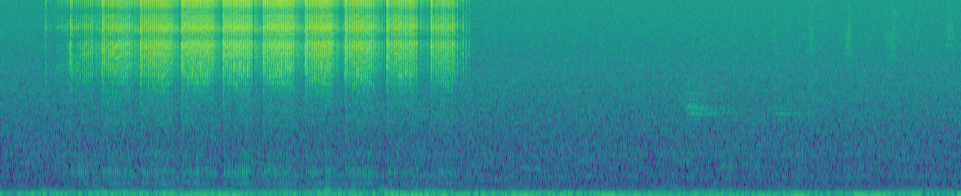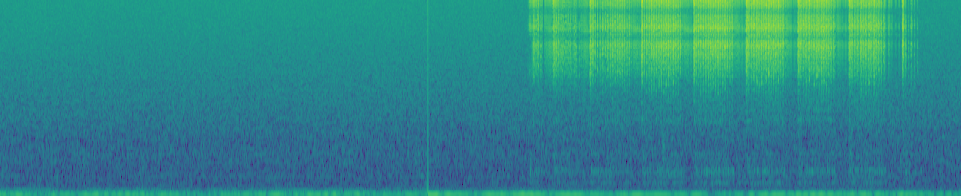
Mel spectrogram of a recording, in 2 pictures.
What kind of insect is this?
orthopteran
